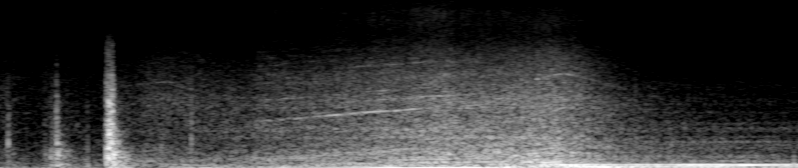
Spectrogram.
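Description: A few clunks, like car doors shutting, then a car engine starts and settles into a steady low rumble that grows fuller as the car drives off.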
